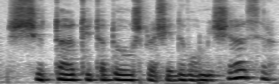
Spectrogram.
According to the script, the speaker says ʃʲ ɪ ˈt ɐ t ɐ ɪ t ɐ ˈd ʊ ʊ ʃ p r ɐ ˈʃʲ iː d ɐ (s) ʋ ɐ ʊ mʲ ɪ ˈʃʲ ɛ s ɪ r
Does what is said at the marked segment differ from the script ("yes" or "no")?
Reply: yes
